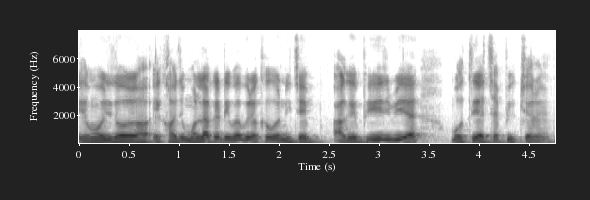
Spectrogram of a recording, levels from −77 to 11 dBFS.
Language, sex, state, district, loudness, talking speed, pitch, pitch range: Hindi, male, Bihar, West Champaran, -15 LUFS, 225 wpm, 145 Hz, 140-150 Hz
